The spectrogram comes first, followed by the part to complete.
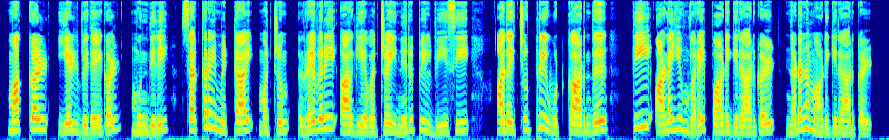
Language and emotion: Tamil, neutral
